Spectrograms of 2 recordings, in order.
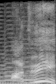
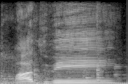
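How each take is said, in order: First: The name is called out irritably. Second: The name is called out affectionately.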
